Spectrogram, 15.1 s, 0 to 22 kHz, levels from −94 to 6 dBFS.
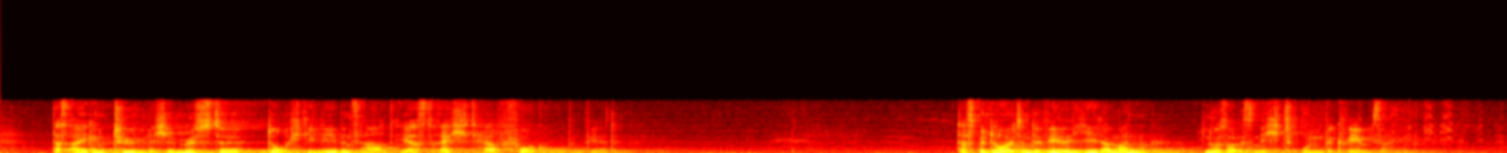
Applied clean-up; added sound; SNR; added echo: none; Gull, seagull; 17 dB; reverberation time 2.3 s.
